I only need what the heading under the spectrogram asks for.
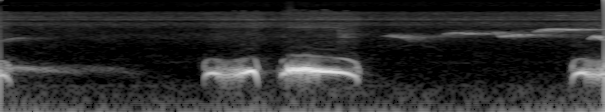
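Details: Spotted dove decoy used on the ground to attract wild doves, giving one clear two-note coo with a longer second croo, plus clipped fragments of neighbouring phrases at either end.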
